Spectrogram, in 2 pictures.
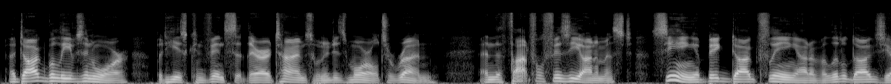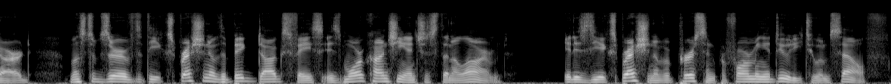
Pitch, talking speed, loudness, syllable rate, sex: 115 Hz, 205 wpm, -20 LUFS, 5.6 syllables/s, male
